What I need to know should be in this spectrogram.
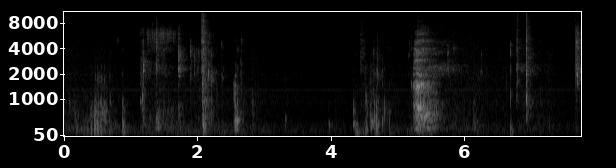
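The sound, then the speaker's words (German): A quick breath and a sip of a drink come through as faint, scattered mouth sounds, soft wet clicks, squishes and swallowing noises in short bursts with quiet gaps between them and no speech. “Also jetzt nicht inhaltlich, sondern einfach nur kurz Luft holen, kurz einen Schluck trinken.”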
